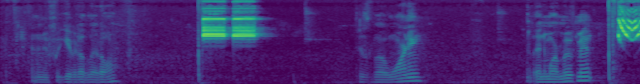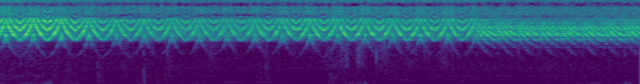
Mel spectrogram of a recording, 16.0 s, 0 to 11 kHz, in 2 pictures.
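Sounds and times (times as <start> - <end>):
bike alarm siren sweeping: 2.6 - 3.3, 7.7 - 16.0.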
